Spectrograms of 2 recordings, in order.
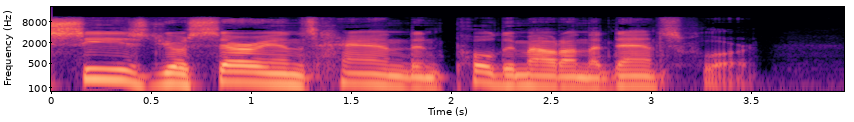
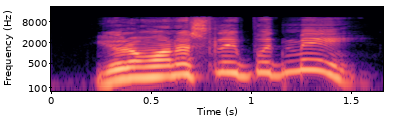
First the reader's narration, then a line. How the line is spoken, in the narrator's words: she exclaimed with surprise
